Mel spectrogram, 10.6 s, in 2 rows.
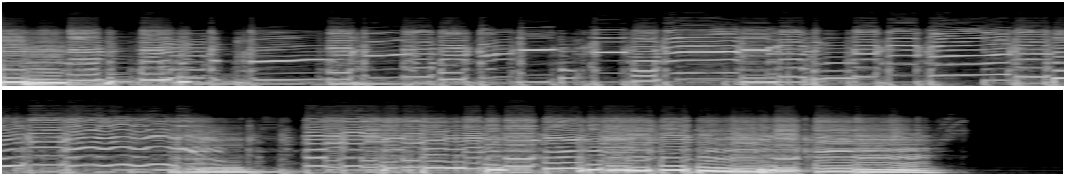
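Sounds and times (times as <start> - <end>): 
guitar on neck pickup: 0.0 - 10.2.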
